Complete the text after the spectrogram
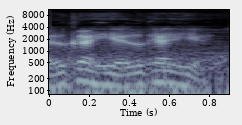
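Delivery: ordinary talk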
